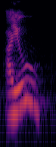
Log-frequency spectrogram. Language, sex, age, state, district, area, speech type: Bodo, female, 60+, Assam, Kokrajhar, rural, read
